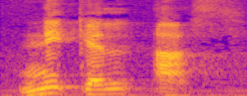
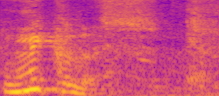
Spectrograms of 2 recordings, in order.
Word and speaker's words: Nicholas: upon a time there was a man called nickel us once upon a time there was a woman called nickel it's pronounced Nicholas alright once upon a time there was a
